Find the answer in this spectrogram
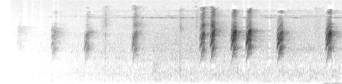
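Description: A Red-vented Bulbul gives short, bright chirping notes, about nine in three seconds at an uneven pace, some in quick pairs, over a faint background hiss.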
